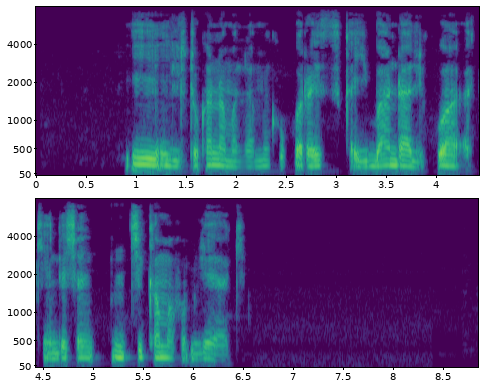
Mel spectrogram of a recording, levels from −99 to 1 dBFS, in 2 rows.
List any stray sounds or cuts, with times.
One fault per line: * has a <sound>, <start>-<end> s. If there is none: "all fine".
all fine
